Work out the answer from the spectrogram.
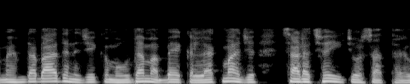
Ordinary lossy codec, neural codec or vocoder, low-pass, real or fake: none; codec, 16 kHz, 6 kbps, DAC; 5.4 kHz; fake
